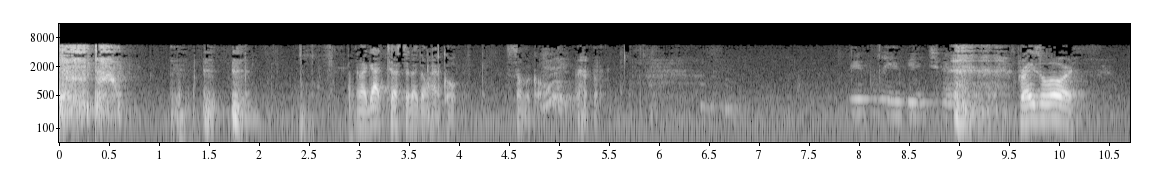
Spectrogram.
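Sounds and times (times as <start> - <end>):
person clearing their throat: 0.0 - 2.0
person coughing: 0.0 - 2.0, 8.9 - 9.5
speech: 3.0 - 5.6, 7.9 - 10.3.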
